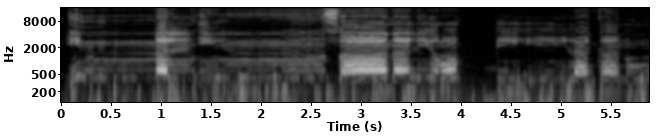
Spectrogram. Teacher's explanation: il y a la ghunna à faire à cause du shadda sur le nun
